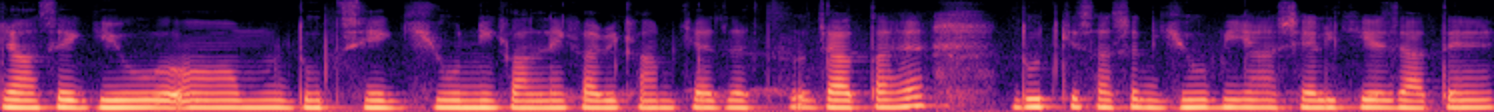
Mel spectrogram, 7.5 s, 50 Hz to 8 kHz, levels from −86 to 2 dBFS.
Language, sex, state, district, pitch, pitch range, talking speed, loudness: Hindi, female, Bihar, Vaishali, 190 Hz, 185-195 Hz, 225 wpm, -15 LUFS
